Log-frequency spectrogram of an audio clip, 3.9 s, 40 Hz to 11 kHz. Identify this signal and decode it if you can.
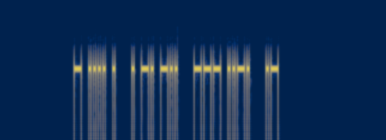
Morse code, heard as a keyed tone, about 50 wpm, 700 Hz. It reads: THE END OF A
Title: Sets of 4 Words 50wpm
